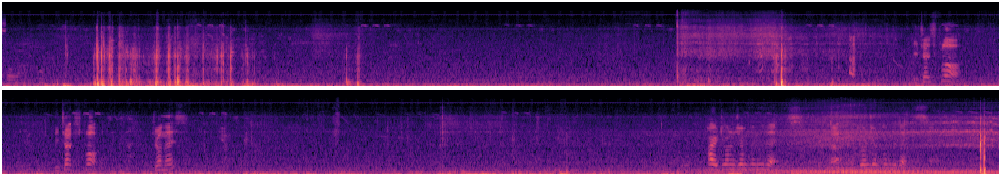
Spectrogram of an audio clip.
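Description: Young men talk and call out nearby, outdoors.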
